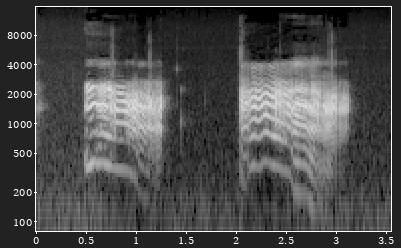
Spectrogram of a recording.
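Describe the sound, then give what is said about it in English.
Two loud, raspy squawking calls, each sliding downward in pitch, with a brief pause between them; it sounds like a voice imitating a strange bird's squawk, alone. “And then he heard a strange squawking sound.”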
